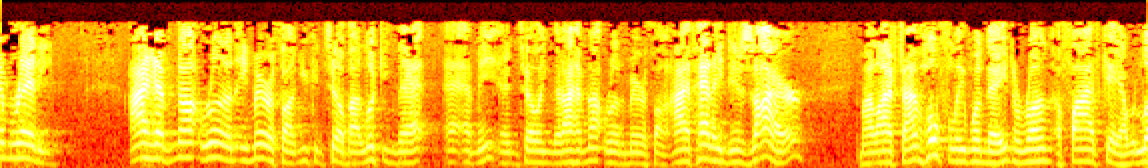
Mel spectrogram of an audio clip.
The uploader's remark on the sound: Ketha Heights Baptist Church ~ Live Broadcast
